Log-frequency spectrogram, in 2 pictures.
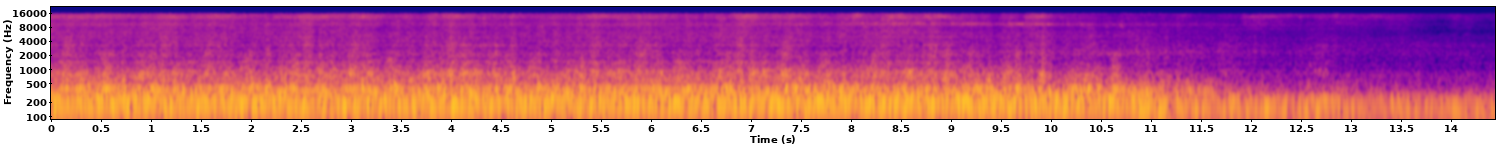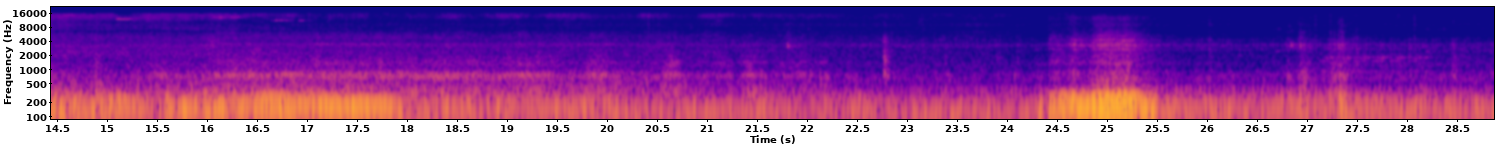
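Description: Passenger train running past on the rails, a loud steady rumble and clatter that fades about eleven seconds in. Near the end, a short pitched sound about a second long stands out over quieter surroundings.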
